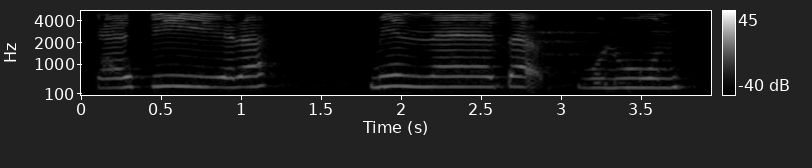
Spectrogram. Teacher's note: فخم الراء، الراء مفخمة هنا. كثيرة يعني استعلي باللسان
